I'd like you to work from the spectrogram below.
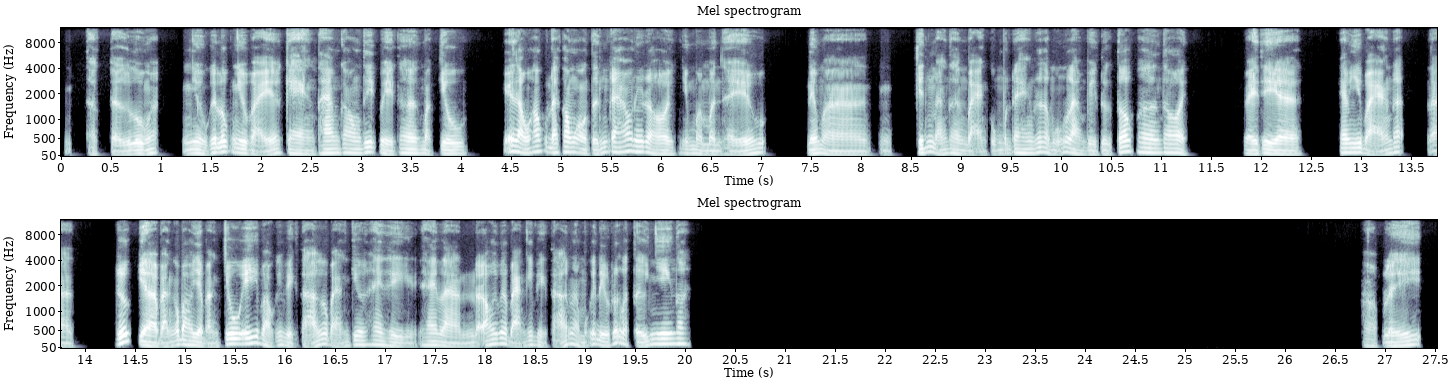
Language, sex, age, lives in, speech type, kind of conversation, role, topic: Vietnamese, male, 20-24, Vietnam, conversation, advice, advisor, Làm thế nào để thở đúng cách giúp giảm căng thẳng?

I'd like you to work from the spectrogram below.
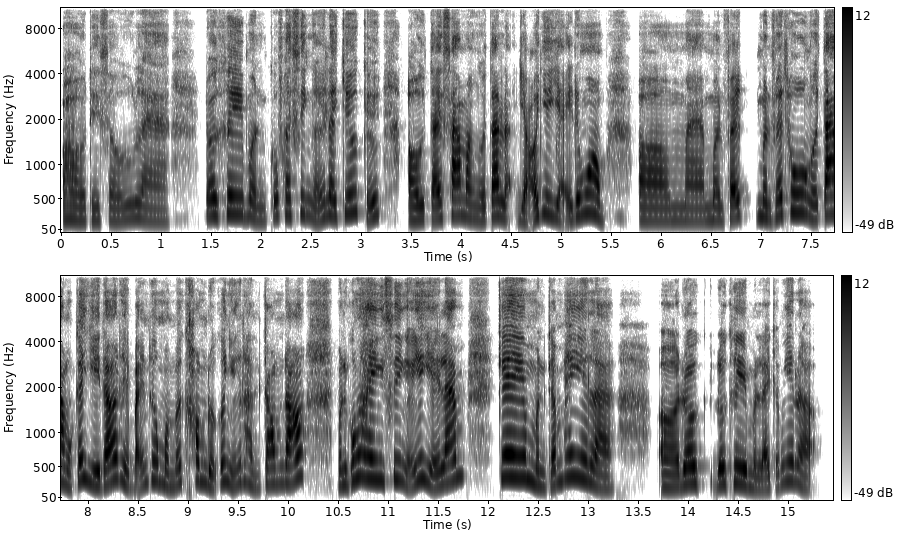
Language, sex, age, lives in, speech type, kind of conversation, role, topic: Vietnamese, female, 18-19, Vietnam, conversation, advice, user, Làm sao để bớt tự ti khi hay so sánh bản thân với thành tựu của người khác?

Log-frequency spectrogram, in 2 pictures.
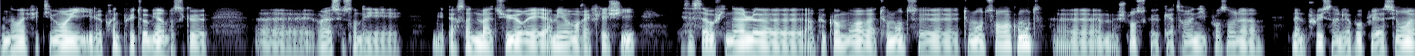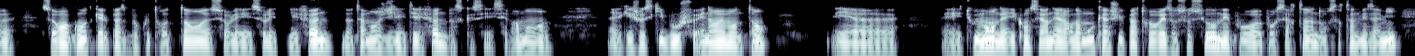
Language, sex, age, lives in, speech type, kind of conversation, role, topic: French, male, 25-29, France, conversation, podcast, guest, Comment gères-tu ton temps d’écran au quotidien ?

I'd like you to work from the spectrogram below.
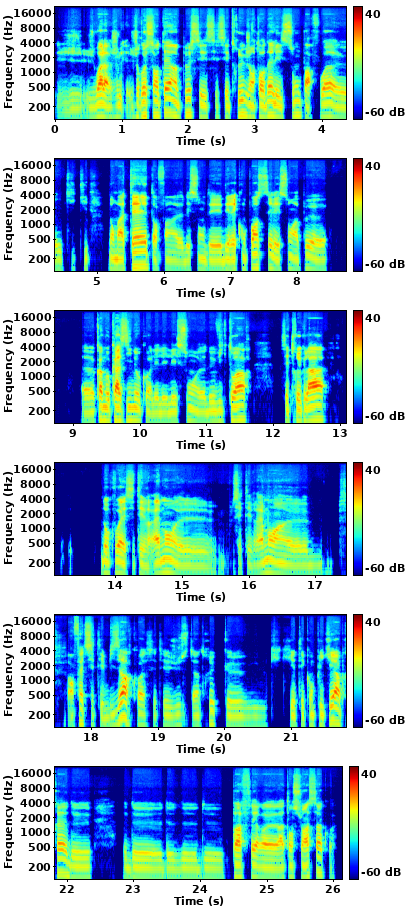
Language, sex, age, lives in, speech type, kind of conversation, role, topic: French, male, 25-29, France, conversation, podcast, guest, As-tu déjà essayé une détox numérique ?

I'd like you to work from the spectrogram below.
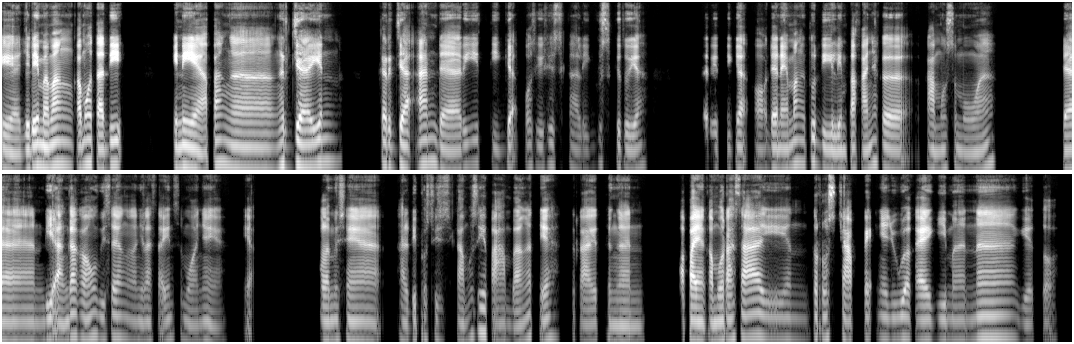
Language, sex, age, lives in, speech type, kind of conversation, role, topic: Indonesian, male, 35-39, Indonesia, conversation, advice, advisor, Bagaimana cara mengatasi rasa takut kembali bekerja setelah cuti karena khawatir kelelahan kambuh?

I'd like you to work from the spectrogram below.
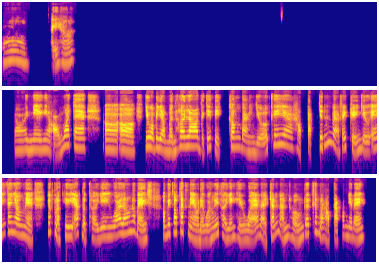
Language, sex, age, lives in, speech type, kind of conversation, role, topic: Vietnamese, female, 30-34, Vietnam, read, expert-assistant, asker, Bạn nghĩ điều gì quan trọng hơn khi chọn nghề: đam mê cá nhân hay sự ổn định trong cuộc sống?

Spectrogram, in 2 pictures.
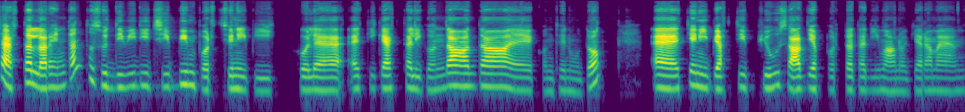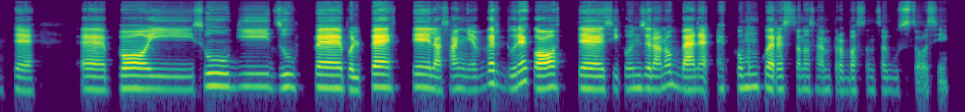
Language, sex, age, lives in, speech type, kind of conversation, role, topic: Italian, female, 30-34, Italy, read, expert-assistant, expert, Quali sono le regole essenziali per conservare e gestire i pasti in sicurezza a casa?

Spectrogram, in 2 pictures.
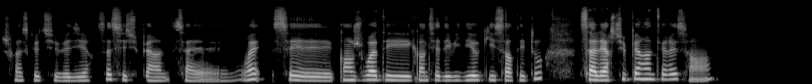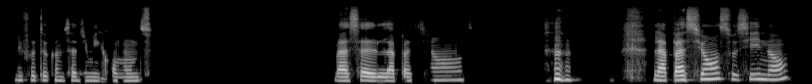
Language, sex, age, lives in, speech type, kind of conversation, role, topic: French, female, 35-39, Spain, conversation, podcast, host, Qu’est-ce qui, selon toi, rend une activité vraiment épanouissante ?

